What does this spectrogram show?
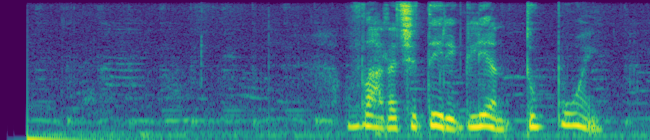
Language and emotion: Russian, angry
